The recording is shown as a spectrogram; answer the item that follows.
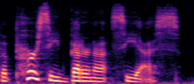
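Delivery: ordinary delivery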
